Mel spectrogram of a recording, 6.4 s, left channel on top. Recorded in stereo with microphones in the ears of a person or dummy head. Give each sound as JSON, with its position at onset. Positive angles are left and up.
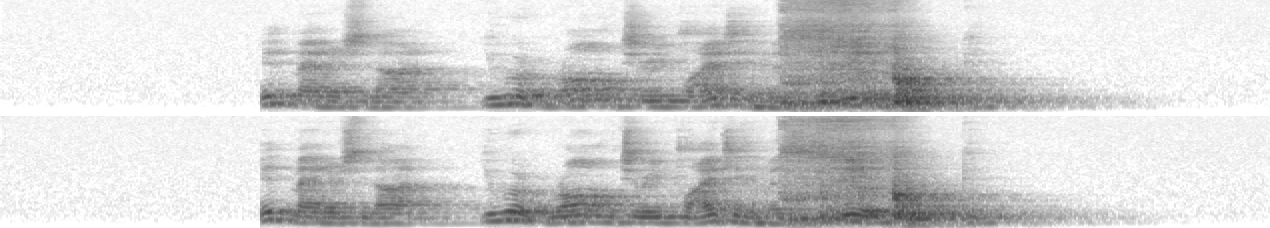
{"t": 1.3, "sound": "a man speaking", "side_deg": -65, "distance_m": 0.5}
{"t": 3.9, "sound": "a drawer", "side_deg": -10, "distance_m": 1.9}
